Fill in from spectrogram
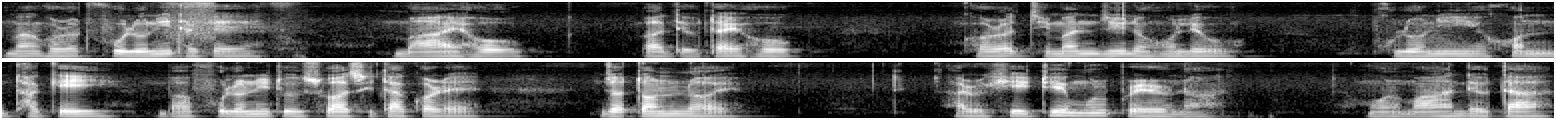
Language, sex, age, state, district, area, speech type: Assamese, male, 30-45, Assam, Sonitpur, rural, spontaneous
